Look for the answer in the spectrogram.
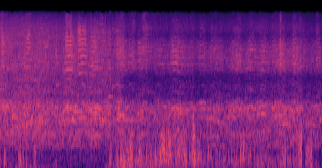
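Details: Flocking geese nearby, a loud, dense chorus of harsh honks that swells midway, over low thumping sounds.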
